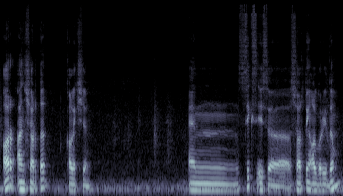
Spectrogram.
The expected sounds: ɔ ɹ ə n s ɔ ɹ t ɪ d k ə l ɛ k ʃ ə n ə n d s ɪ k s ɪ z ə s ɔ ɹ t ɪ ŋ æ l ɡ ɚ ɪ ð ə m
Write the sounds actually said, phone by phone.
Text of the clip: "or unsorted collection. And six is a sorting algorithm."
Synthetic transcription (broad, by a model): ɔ ɹ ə n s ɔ ɹ t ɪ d k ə l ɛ k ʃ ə n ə n s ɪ k s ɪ s ə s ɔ ɹ t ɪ ŋ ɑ l ɡ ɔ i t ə m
